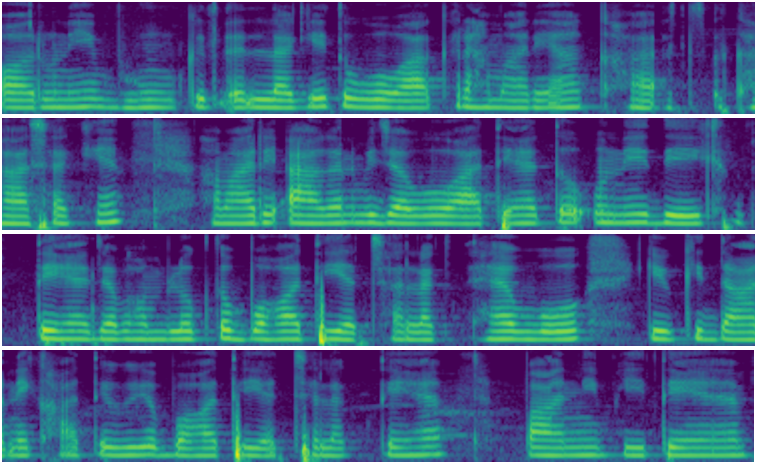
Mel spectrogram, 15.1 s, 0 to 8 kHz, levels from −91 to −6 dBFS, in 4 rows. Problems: none marked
